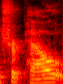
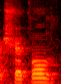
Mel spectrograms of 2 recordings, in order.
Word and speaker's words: Tripel: This is their Belgian Tripel or Triple. You can pronounce it however you want.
